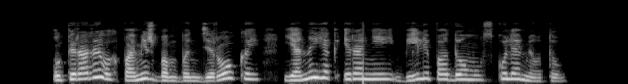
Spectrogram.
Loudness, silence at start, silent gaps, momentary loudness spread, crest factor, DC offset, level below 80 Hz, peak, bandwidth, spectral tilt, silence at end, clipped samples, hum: -16 LUFS; 0.55 s; none; 9 LU; 16 dB; under 0.1%; -56 dBFS; -2 dBFS; 7.8 kHz; -6.5 dB/octave; 0.65 s; under 0.1%; none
